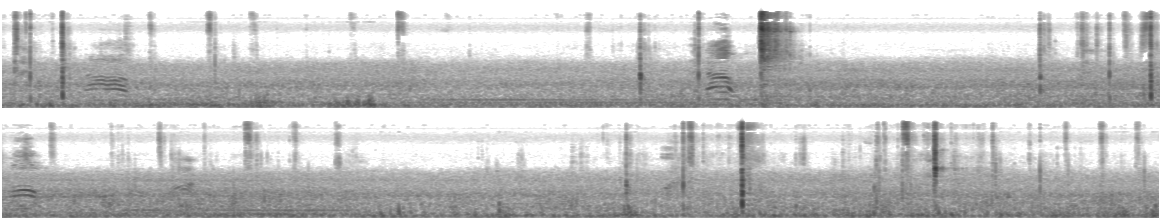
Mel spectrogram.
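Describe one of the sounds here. Paddles strike a ball with sharp pops outdoors.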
